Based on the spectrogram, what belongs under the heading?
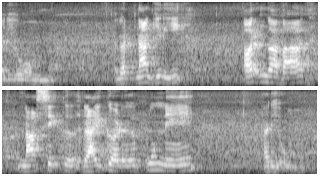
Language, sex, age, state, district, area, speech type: Sindhi, female, 60+, Maharashtra, Mumbai Suburban, urban, spontaneous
